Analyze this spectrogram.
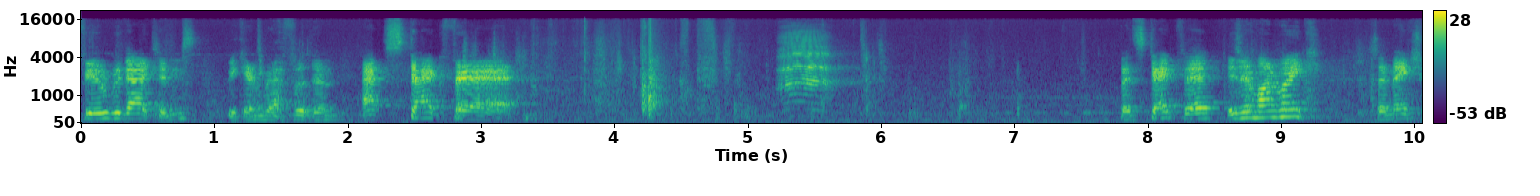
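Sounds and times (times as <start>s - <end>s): faint outdoor background: 0.0s - 10.0s
crow cawing: 5.2s - 6.0s.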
